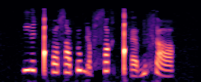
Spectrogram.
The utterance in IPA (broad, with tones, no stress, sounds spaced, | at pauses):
j e˥ ǃʰ o˧ sˤ ɑ˧ p u˥ ɡ i˩ f sˤ ɯ˥ x ǃʰ æ˩ b u˥ f ɾ ɑ˩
